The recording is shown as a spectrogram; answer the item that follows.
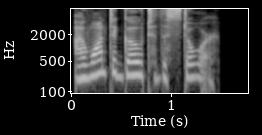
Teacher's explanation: want and store are stressed and the other words are said quickly and softly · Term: Sentence stress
